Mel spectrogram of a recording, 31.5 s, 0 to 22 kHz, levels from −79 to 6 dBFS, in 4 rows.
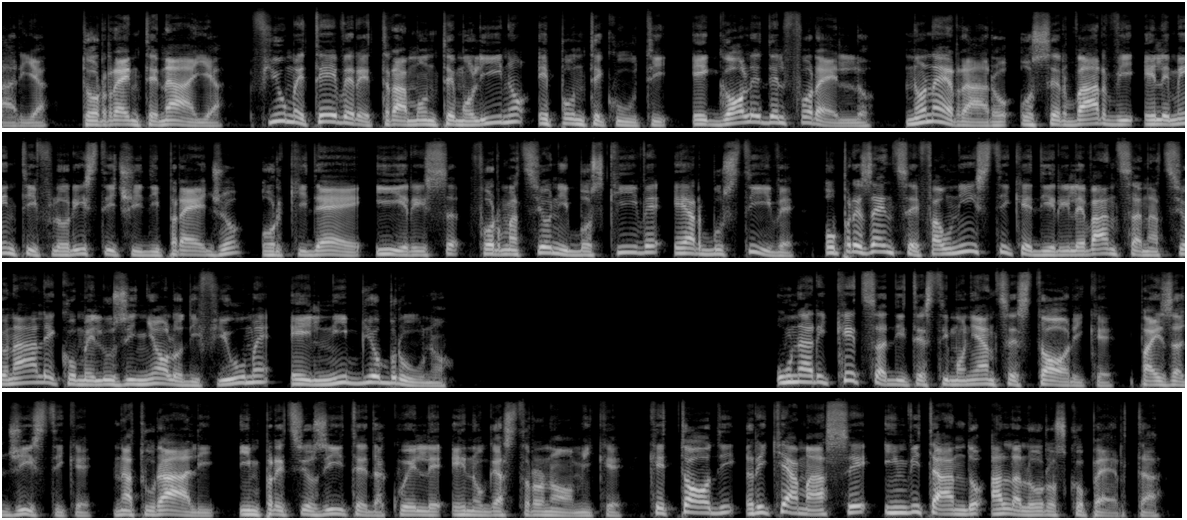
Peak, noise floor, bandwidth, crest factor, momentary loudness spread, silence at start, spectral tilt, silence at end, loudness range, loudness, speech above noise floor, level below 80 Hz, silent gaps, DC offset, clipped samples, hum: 0 dBFS; -82 dBFS; 17 kHz; 22 dB; 7 LU; 0 s; -4.5 dB/octave; 0.15 s; 3 LU; -21 LUFS; 60 dB; -50 dBFS; none; under 0.1%; under 0.1%; none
